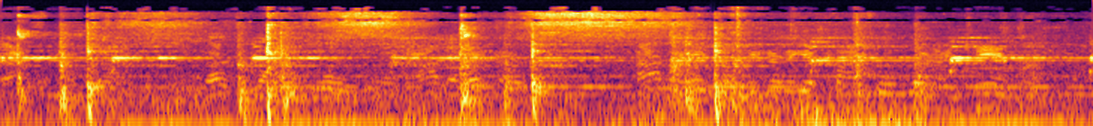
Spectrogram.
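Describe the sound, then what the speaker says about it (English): A train rumbles and clatters past, with metallic clicks and squeals over a continuous roar, and people talking underneath. "Another train's coming."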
